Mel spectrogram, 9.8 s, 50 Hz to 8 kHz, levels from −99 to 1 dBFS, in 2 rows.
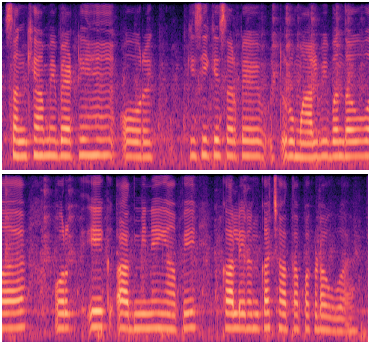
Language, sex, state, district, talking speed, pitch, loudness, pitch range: Hindi, female, Haryana, Jhajjar, 165 wpm, 220 Hz, -19 LUFS, 220-230 Hz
